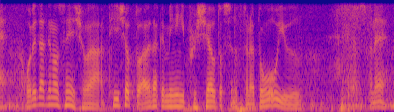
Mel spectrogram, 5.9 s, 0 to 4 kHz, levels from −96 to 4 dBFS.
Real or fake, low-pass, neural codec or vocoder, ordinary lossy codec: fake; 3.6 kHz; codec, 16 kHz, 1 kbps, X-Codec, HuBERT features, trained on LibriSpeech; none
